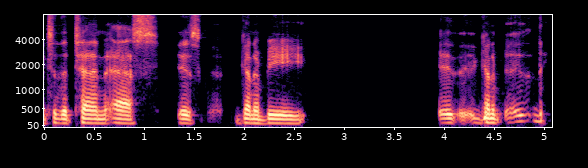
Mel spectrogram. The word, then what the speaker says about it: XS: is pronounced 10S, not XS. Here we go. Here's the thing. Uh-oh. Okay. X means 10 in a dead language.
